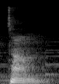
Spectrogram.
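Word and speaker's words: thumb: में आता है थम यहां पर आपने बी को नहीं पढ़ना है और इसको पढ़ेंगे थम अंगूठा नेक्स्ट वर्ड आता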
